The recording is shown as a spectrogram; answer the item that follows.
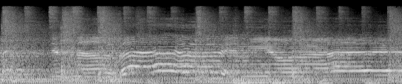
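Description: Live hard rock band playing: a lead vocalist sings a melody with long held notes over electric guitar and drums with cymbals.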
